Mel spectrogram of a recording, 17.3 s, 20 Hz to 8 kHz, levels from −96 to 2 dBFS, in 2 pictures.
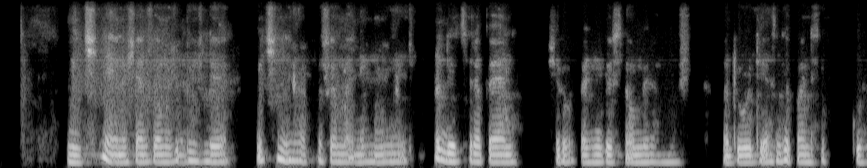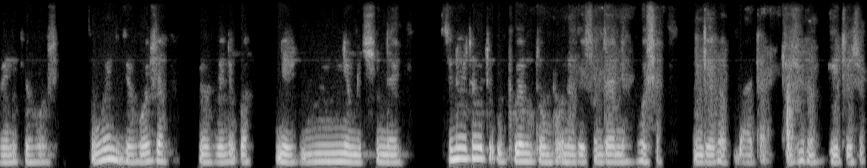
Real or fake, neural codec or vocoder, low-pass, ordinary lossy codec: real; none; 7.2 kHz; Opus, 24 kbps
